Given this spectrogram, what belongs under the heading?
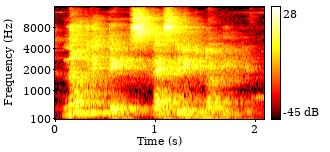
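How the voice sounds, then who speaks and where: A woman preacher giving an animated church sermon and calling on the congregation to answer her. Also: deep voice, normal speed. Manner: animated, asks the congregation for replies. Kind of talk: church sermon with call-and-response. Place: church hall. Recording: echoey hall, distant mic.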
